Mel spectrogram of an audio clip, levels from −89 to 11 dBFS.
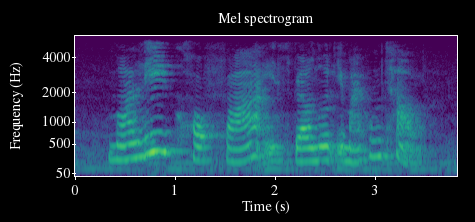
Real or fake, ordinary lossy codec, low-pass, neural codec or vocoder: fake; none; 5.4 kHz; codec, 16 kHz, 16 kbps, FreqCodec, smaller model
